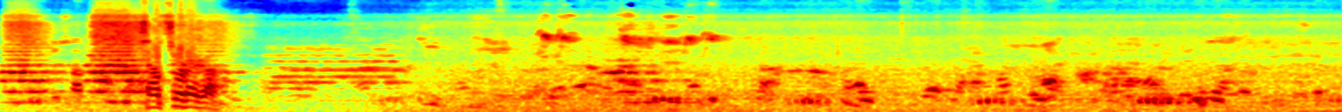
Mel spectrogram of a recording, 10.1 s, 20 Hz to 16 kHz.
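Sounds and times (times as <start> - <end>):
people talking: 0.0 - 1.8, 3.0 - 10.0
pigeons cooing: 4.0 - 9.4.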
